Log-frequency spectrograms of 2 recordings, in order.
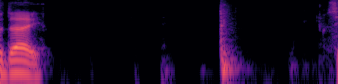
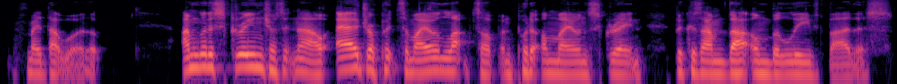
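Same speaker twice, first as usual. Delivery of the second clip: ordinary talk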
